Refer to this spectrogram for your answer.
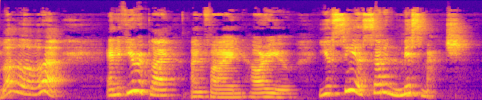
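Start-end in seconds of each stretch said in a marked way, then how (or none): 2.4-3.7 flat, dull, boring tone, lower pitch. Demonstrating a mismatched reply to a vibrant person's greeting, flat and boring. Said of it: "you're so boring".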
